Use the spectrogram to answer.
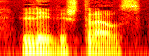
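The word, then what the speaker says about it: Levi Strauss: Некоторые произносят ее как Леви Штраус.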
